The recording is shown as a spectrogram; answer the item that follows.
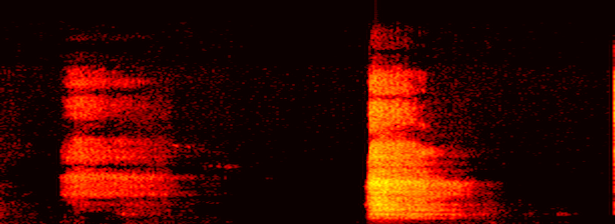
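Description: A deep breath taken during a guided mindfulness session for musicians: a soft inhale, a pause, then a louder, longer exhale close to the microphone, with no talk.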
